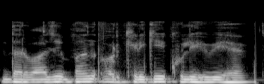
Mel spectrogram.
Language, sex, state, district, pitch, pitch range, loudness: Hindi, male, Jharkhand, Deoghar, 115 Hz, 110-120 Hz, -14 LUFS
